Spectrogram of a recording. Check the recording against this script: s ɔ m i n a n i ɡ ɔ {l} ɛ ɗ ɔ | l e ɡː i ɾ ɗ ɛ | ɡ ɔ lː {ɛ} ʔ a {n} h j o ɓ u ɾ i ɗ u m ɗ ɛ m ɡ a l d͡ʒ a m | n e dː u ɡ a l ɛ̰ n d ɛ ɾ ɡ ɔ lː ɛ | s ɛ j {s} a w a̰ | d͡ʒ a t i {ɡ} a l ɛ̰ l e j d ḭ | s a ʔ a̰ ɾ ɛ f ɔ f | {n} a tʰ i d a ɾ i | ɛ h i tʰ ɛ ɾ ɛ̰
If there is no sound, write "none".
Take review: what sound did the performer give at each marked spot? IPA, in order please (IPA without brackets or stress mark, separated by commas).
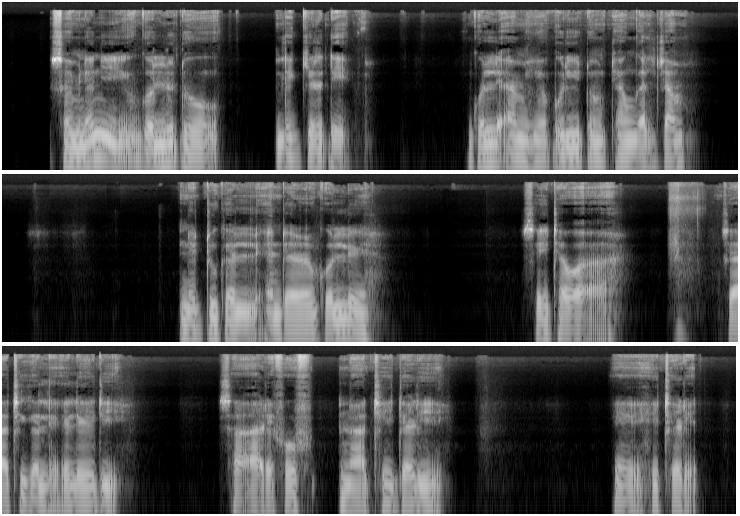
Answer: lː, ɛ, m, t, ɡ, n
